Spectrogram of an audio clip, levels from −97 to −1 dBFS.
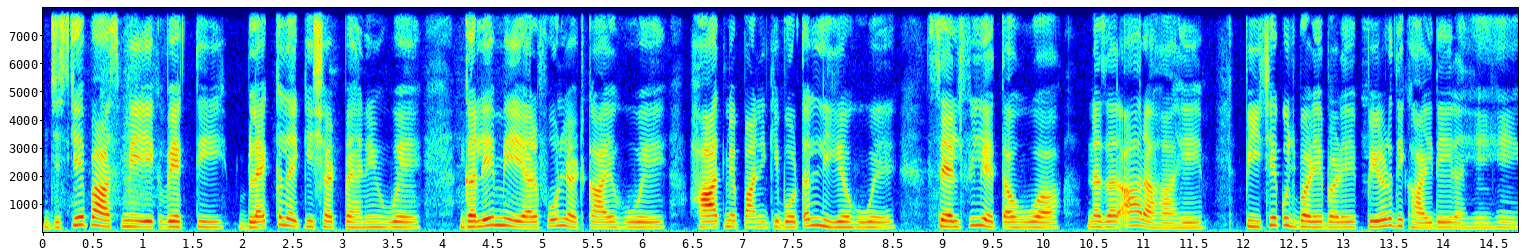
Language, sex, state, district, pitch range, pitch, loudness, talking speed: Hindi, female, Bihar, Lakhisarai, 185-210 Hz, 195 Hz, -21 LUFS, 160 wpm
